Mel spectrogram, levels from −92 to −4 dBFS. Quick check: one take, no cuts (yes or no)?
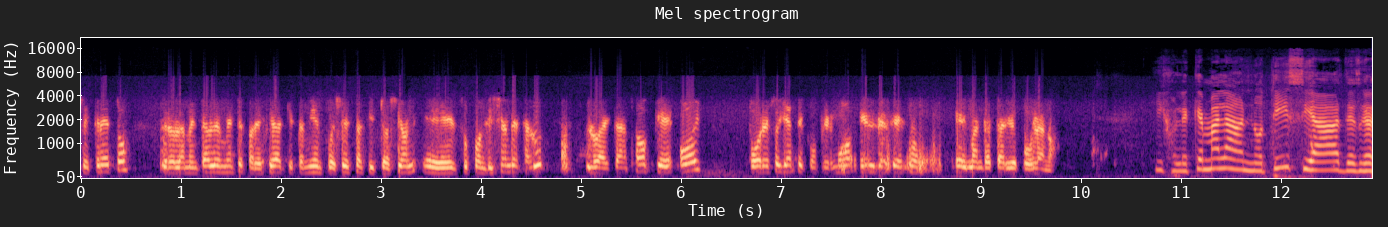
yes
